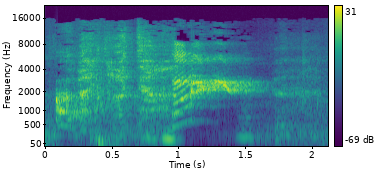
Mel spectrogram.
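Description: A baby laughing: a burst of high-pitched laughter with a rising squeal about a second in, stopping shortly before the end.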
